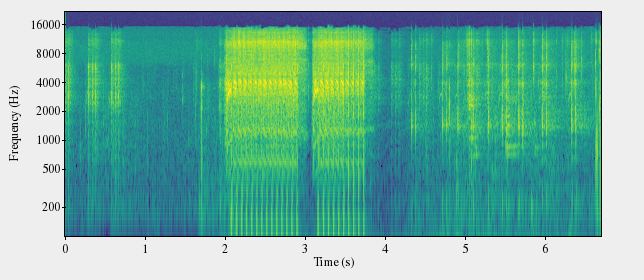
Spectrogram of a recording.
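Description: Airsoft rifle firing two full-auto bursts, the first about a second long and the second a little shorter, each a rapid, even rattle of shots. Afterwards, softer scattered clicks and the rustle of footsteps and gear on gravel.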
